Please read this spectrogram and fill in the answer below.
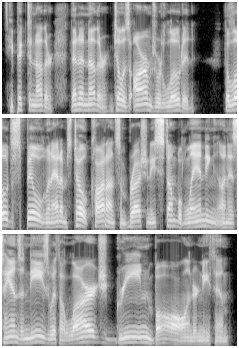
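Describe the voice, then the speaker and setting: A man's voice: mid-range voice, a little mellow, dry recording. Man narrating an audiobook in a dry-sounding space. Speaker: audiobook narrator reading own novel. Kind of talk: scripted narration of a parable novel.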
